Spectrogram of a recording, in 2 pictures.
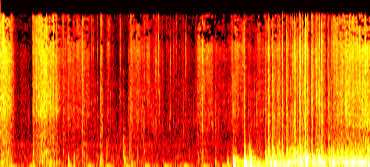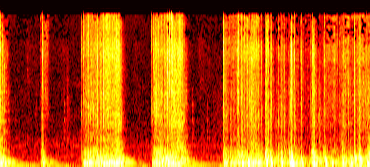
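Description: Long nails scratch quickly along the woven sides of a grey wicker waste bin held upright, hollow and empty. The result is bursts of dry, crackling rasps with a deep, hollow rumble from the basket. They come in irregular stretches separated by short pauses.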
